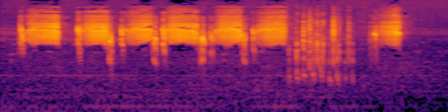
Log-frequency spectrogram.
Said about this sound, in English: Red winged blackbirds flash crimson epaulets as they sing, and boat tailed grackles offer their own rough music.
